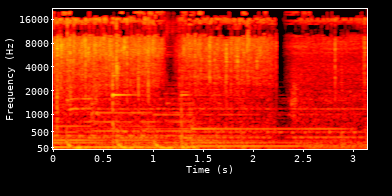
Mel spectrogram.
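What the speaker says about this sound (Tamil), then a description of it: "மிதமான சூட்டில் நம்ம அழகாக இதை பொரிச்சு எடுக்கலாம்." Food fries gently in oil over medium heat, a steady close sizzle with soft crackles that dips briefly twice, and no one speaks.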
